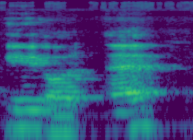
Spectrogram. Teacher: ए और ए जो कि कंठ और ताल दो उच्चारण अंगों की सहायता से उच्चरित होता है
